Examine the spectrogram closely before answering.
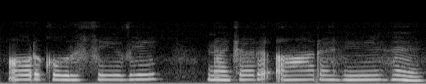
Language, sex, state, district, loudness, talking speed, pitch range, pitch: Hindi, female, Rajasthan, Jaipur, -20 LUFS, 100 wpm, 210-220 Hz, 215 Hz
